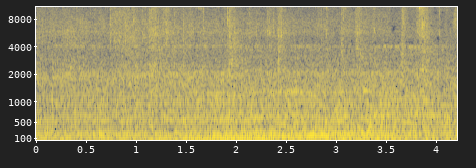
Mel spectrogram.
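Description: Steady city street noise: a low traffic rumble with occasional sharp clicks.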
